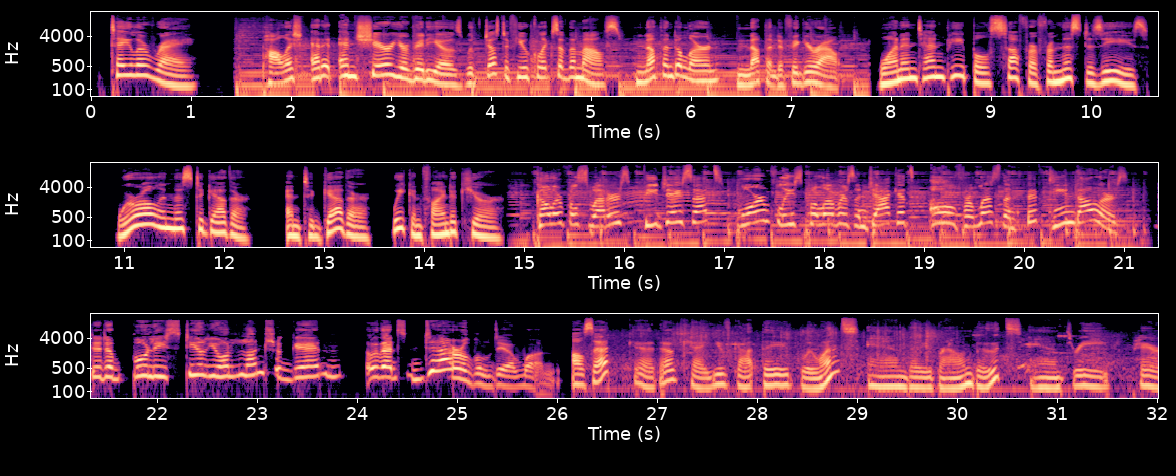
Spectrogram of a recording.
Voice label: female voice; voice talent; television and radio commercials, industrials, cd-roms, cartoon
